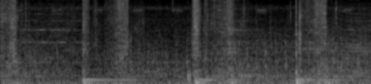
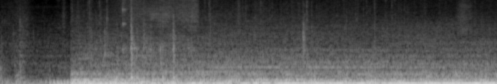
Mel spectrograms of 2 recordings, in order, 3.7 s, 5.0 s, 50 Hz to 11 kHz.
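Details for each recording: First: Mazdaspeed3 good-side front wheel spun by hand during an oil change: three short, smooth hums with no grinding, rumble or spring vibration, in contrast to the failed opposite front wheel bearing. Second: Mazdaspeed3 driving at speed; loud steady low droning hum, louder road noise with a speed-related rubbing in left turns and a slight hum in right turns. Confirmed worn front wheel bearing.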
